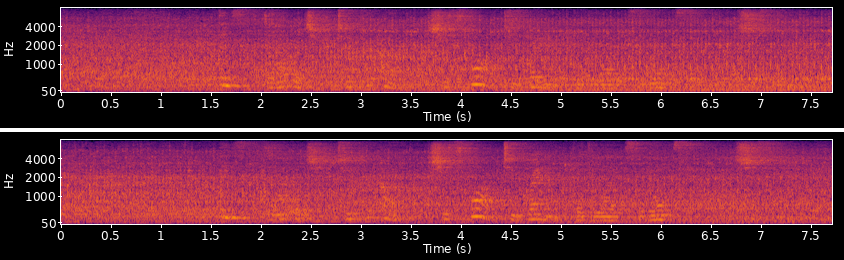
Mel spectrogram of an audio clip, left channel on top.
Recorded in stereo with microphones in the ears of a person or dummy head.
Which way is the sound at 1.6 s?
30° left (ahead or behind).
